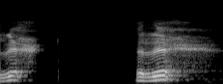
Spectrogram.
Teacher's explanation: जब हा निकालेंगे तो हा में चूंकि हमस है ना, हमस, उसको हम वाज़ेह करें, रिह, रिह, ये, और हलक से निकल रहा है तो रिहलतश शिताइ वस्सैफ।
